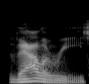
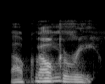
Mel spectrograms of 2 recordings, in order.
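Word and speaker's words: Valkyries: We have the number one team, Minnesota Links, going up against the Golden State Valeries. Is that how you pronounce that? Valkyrie.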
